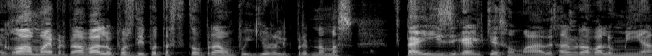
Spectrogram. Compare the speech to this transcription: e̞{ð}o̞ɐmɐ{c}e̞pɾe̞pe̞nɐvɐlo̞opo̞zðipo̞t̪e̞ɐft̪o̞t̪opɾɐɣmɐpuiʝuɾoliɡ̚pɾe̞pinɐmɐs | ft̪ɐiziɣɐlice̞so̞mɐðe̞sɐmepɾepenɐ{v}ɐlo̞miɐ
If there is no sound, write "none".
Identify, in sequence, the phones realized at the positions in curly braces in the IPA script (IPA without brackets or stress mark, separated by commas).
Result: ɣ, none, v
